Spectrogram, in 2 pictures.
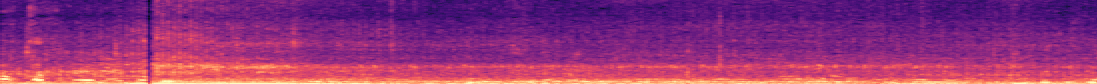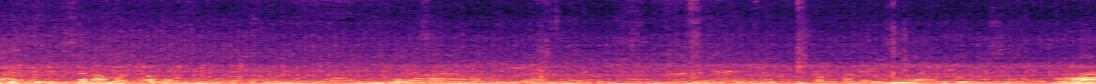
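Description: A stopped car's engine idling close by, a steady low rumble, with people talking over it.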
